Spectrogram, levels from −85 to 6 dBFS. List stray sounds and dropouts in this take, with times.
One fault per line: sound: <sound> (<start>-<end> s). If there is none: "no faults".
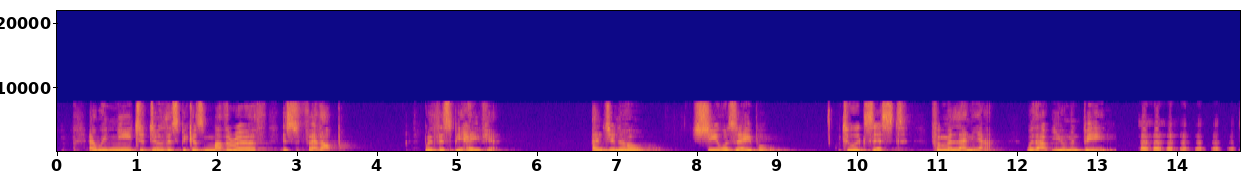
sound: laugh (13.5-14.8 s)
